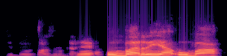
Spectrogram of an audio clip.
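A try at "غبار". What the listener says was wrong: गुबार, गुबार। गैन से गुबार।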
